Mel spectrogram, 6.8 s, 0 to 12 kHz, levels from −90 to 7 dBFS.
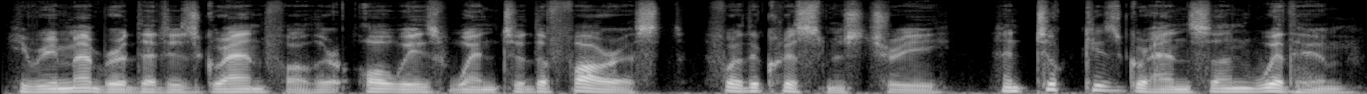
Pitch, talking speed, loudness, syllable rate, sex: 95 Hz, 175 wpm, -18 LUFS, 4.6 syllables/s, male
